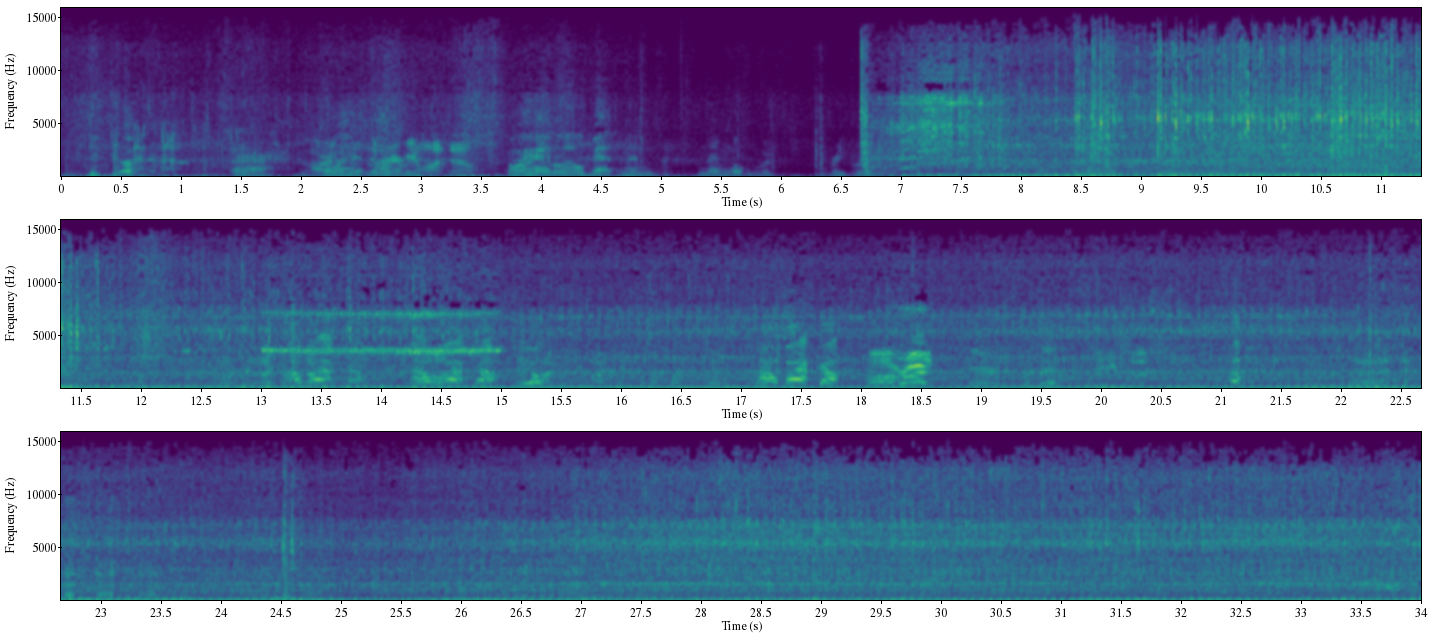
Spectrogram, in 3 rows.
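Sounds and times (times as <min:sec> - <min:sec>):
engine idling: 0:06.8 - 0:34.0.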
